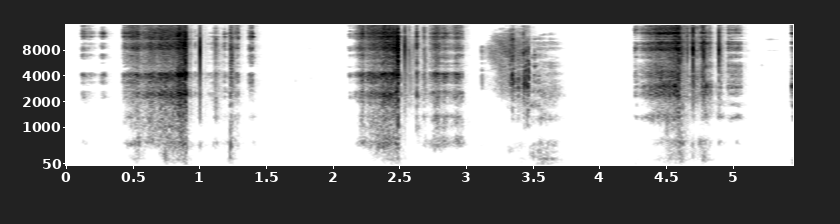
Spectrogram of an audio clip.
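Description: A thin steel knife blade presses straight down through a solid pink and purple kinetic sand half-disc resting on a white surface, making repeated parallel cuts. Each cut gives a dry, gritty, crunchy tearing burst that is bright and high, with almost no low end, separated by short silences.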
